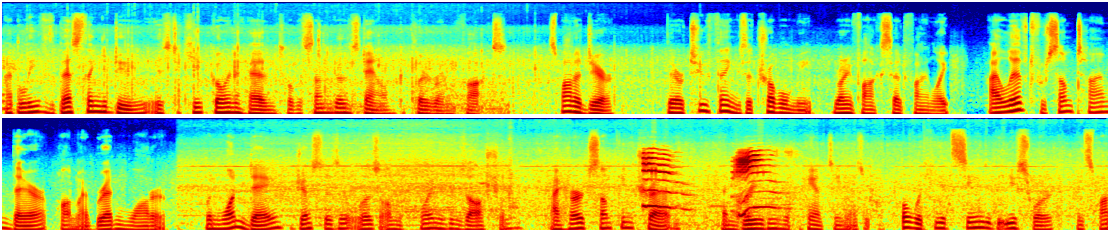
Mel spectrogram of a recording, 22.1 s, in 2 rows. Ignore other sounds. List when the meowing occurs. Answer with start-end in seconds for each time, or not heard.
3.0-5.1, 17.4-18.9.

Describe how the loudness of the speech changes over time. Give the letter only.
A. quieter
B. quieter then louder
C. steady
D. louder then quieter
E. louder
C.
